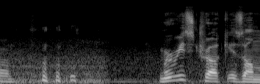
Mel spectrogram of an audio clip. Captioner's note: laughter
